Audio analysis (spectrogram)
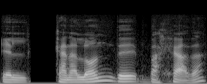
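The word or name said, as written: downspout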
